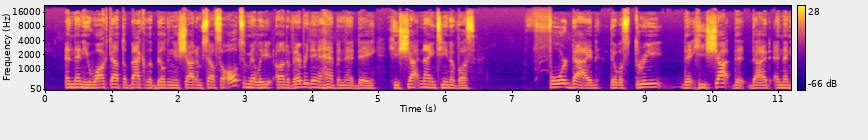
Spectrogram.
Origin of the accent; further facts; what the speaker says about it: Whittier, California, United States; I grew up in Los Angeles.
